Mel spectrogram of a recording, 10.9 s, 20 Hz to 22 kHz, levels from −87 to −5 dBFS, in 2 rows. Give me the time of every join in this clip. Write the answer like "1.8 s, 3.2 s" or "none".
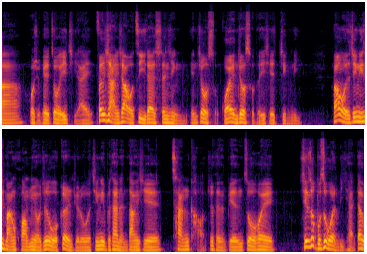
none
